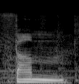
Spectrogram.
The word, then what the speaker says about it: thumb: So, the pronunciation here, do you say the B at the end of this word? No, I actually only pronounce the M.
